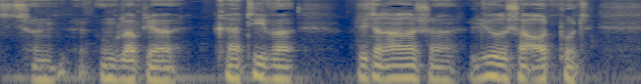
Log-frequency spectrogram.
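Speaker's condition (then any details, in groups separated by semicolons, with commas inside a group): Parkinson's disease; shrinking handwriting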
